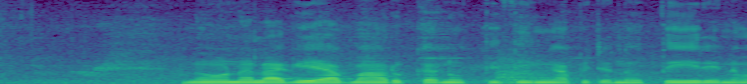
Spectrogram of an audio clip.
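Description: An older woman speaks softly and close by.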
